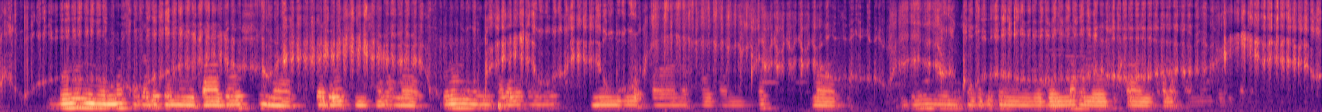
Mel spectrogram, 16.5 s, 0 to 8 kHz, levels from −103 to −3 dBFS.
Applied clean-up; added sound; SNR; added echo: none; Domestic sounds, home sounds; 8 dB; reverberation time 0.4 s.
